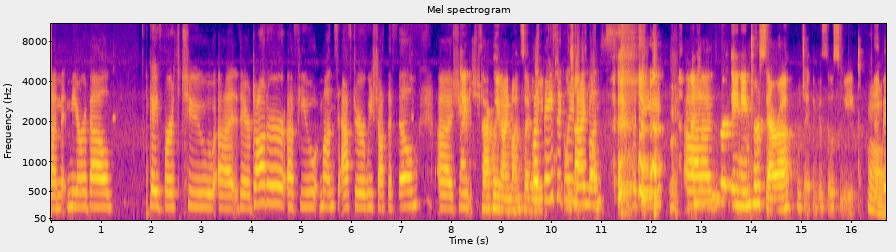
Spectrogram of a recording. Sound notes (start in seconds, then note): 11.1 laughing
